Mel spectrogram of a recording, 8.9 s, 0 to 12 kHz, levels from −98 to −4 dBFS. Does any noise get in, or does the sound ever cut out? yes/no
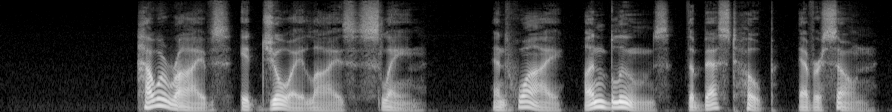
no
